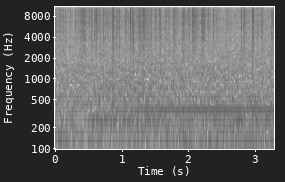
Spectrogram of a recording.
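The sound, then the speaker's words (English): Steady electrical buzz from transmission lines outside a power plant, a continuous hiss layered over low humming tones, with faint crackling flickers scattered throughout and no voices. “So that is the sound of electricity. Ooh. Yeah, on some transmission lines and stuff outside this power plant I just visited to check out winterization.”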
